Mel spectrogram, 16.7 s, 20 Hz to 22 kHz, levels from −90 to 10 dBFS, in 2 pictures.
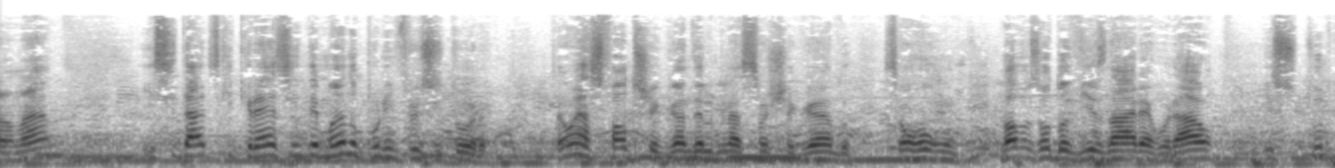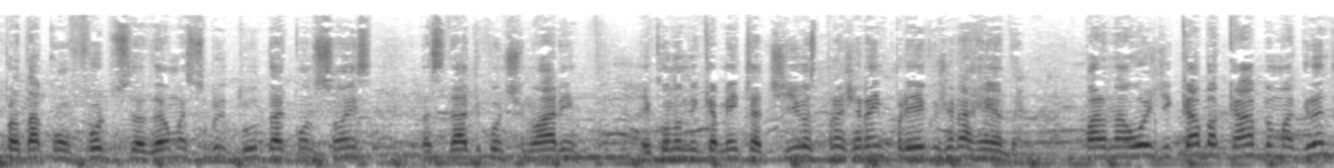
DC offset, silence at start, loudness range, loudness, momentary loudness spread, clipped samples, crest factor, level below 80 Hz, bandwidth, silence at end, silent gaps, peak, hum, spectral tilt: under 0.1%; 0 s; 2 LU; -19 LUFS; 8 LU; under 0.1%; 14 dB; -44 dBFS; 16 kHz; 0 s; none; -4 dBFS; none; -5.5 dB/octave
